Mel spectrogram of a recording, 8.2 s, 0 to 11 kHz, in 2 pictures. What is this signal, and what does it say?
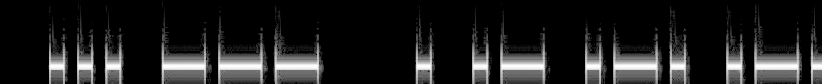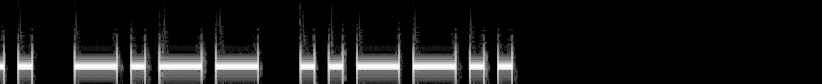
Morse code, heard as a keyed tone, about 17 wpm, 700 Hz. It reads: SO EARLY?
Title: Sentences from Top 400 Words 17wpm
